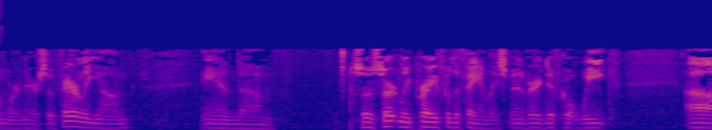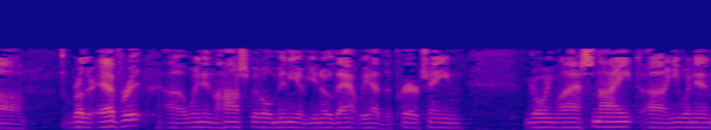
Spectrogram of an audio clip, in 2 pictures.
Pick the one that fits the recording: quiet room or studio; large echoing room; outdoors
large echoing room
